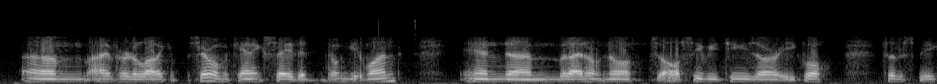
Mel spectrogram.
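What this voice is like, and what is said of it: Rough voice. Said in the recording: “Pardon my voice. A little rough today”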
